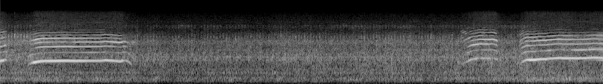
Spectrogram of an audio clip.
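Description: A small outboard motor runs close by, with a steady buzzing drone broken by two louder, whining surges as the engine revs up briefly and then settles.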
